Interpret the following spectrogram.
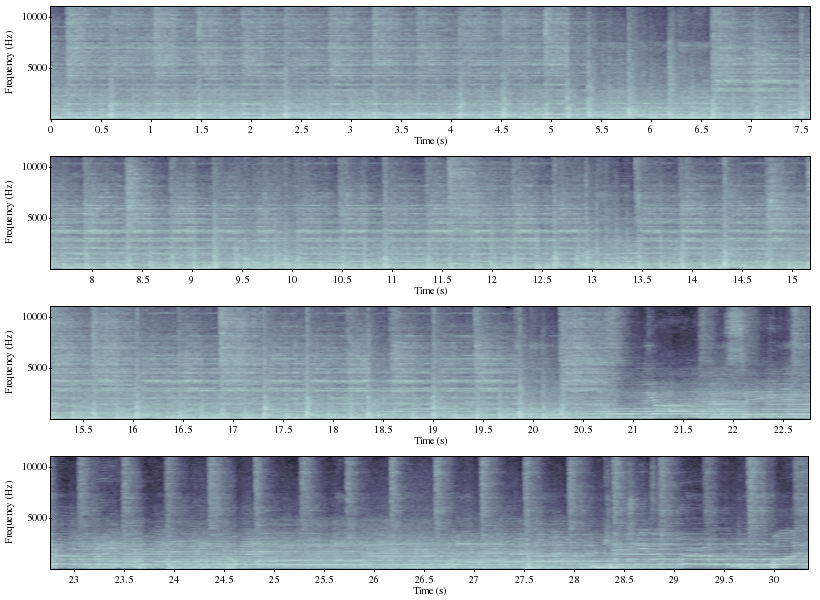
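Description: Live post-punk/new-wave rock band playing loud, with drum kit and electric guitar. About twenty seconds in, the busy drumming thins to a steady, even beat under sustained held notes.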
